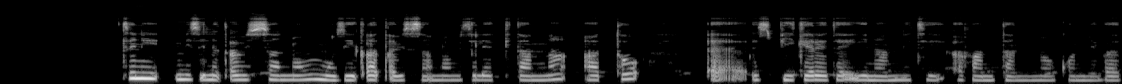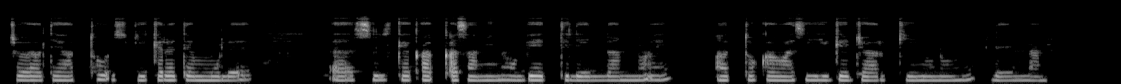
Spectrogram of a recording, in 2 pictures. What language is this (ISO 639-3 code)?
sid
